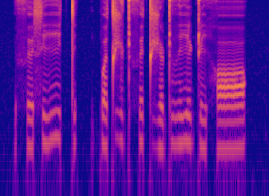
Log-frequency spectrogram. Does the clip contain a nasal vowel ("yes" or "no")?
no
